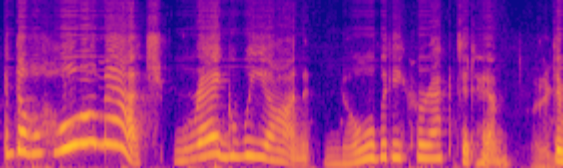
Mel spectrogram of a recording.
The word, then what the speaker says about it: Reguilón: And he was pronouncing Reguilón as Reguion. Now, I have a question. Okay? Because this doesn't seem to be, like, a particularly difficult name because it's phonetic. – Reguilón? – Well, okay, no, so I guess it's not phonetic. But there's no W anywhere.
